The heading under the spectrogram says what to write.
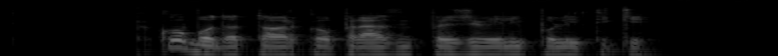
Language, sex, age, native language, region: Slovenian, male, 50-59, Slovenian, Central Slovenia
